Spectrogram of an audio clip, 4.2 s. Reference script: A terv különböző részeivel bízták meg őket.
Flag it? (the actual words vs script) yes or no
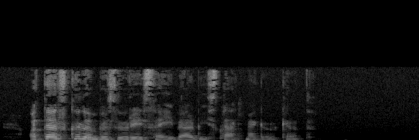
no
